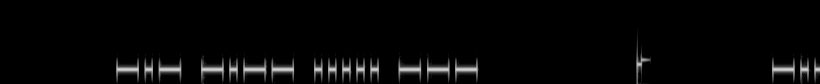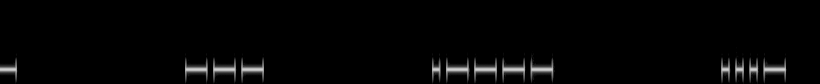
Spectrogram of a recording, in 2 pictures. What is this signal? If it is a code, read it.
Morse code, heard as a keyed tone, about 17 wpm, spaced as for 7 wpm, 700 Hz. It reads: KY5O KO1V
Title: USA Call Signs - 4 Characters - 8x Character Spacing - 17wpm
